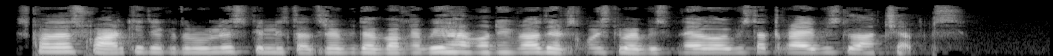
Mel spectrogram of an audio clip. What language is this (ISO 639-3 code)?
kat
